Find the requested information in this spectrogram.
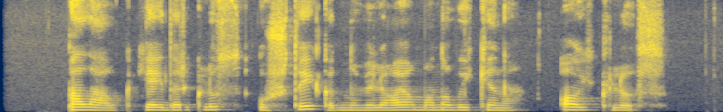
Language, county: Lithuanian, Telšiai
